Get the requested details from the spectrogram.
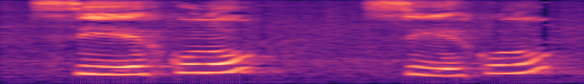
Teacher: então a palavra círculo a sílaba tônica é a antepenúltima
